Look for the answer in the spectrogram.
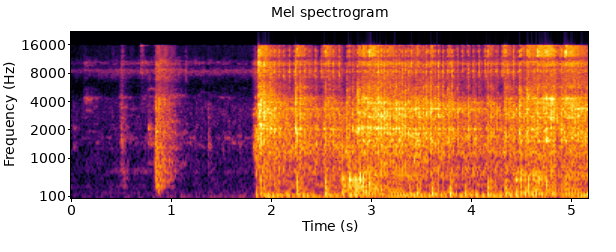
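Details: Yamaha RX two-stroke motorcycle with low power: after starting it settles into a ragged, uneven clatter about three beats a second over the exhaust; mechanic notes poor compression.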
